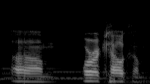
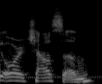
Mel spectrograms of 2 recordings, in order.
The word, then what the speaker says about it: Orichalcum: So, but I'm curious, what is the actual pronunciation? Orichalcum. And It is guess what? It's the exact same thing in Skyrim.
